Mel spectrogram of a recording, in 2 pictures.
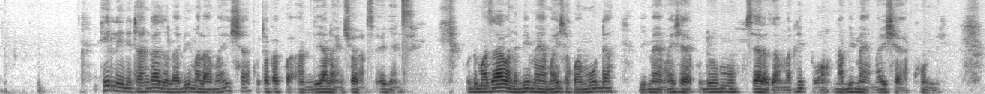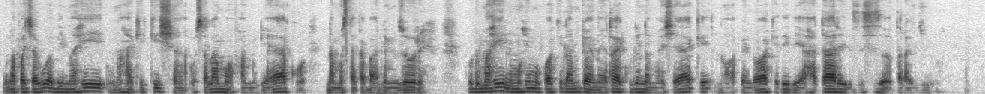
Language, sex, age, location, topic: Swahili, male, 25-35, Nakuru, finance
